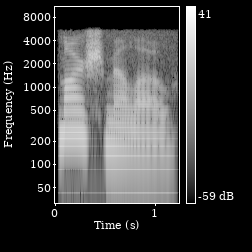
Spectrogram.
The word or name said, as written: marshmallow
